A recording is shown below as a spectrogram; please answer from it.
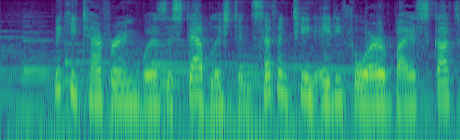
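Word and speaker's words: Michie: I know it looks like it should be pronounced Mitchy but they assure us it's pronounced Mickey Tavern was established in 1784 by a Scotsman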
